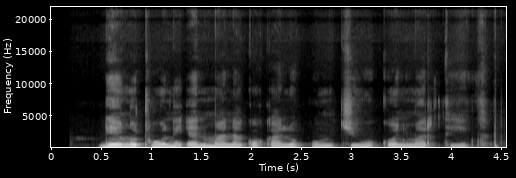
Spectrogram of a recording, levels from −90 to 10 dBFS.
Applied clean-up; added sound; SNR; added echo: none; none; none; none.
